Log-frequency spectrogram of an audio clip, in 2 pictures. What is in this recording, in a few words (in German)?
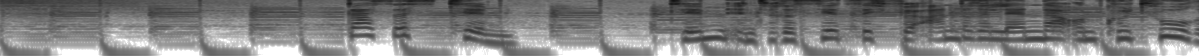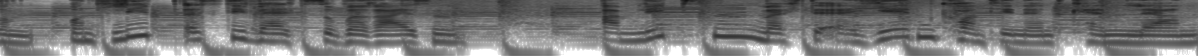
Erklaerfilm, sprecherin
